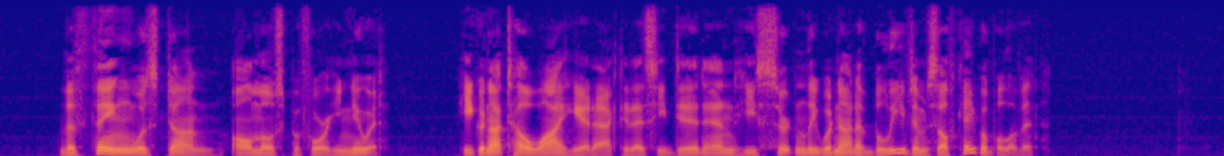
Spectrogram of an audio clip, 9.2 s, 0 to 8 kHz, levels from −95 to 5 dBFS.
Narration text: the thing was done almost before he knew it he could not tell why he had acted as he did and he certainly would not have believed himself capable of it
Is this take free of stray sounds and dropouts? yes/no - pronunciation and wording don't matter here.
yes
